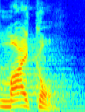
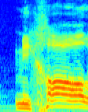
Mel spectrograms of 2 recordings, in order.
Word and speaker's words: Michal: And if I say that word 1,000 different ways, it's not Michael. It's not Michael, but it's Michal, or I guess you have to be a Hebrew to really pronounce it correctly.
